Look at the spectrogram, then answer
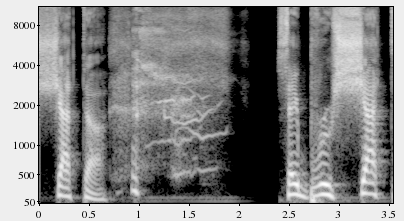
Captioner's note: laughing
